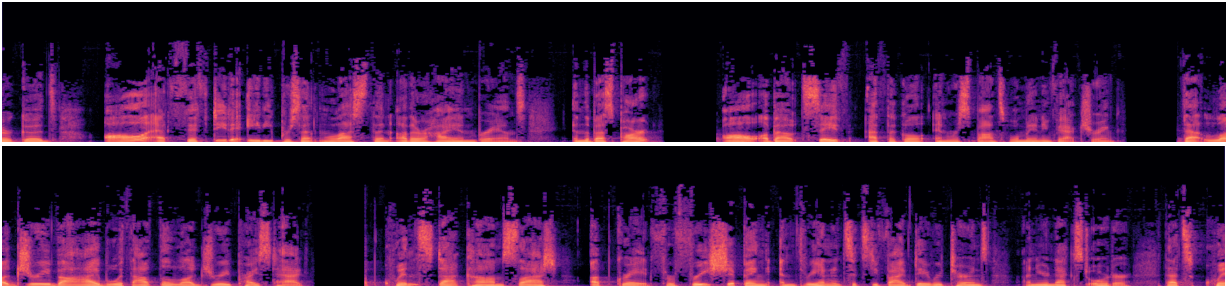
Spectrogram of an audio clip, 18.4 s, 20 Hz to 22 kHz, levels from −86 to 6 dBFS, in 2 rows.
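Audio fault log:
5.24 s, 8.71 s and 11.79 s, clipped start after a pause: each time the speech returns from a short gap of about 0.35 s, roughly 0.11 to 0.12 s of it is gone. That's after "the best part", after "ethical and responsible manufacturing" and after "the luxury price tag". The output device drops into sleep during the silence and needs that long to wake back up, so the opening sounds get swallowed and the speech snaps in abruptly.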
